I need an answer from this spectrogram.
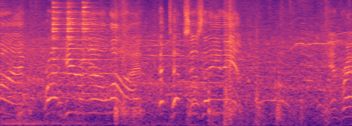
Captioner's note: ring bell dinging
